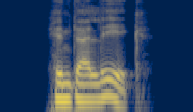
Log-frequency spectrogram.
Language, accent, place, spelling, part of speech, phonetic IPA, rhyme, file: German, Germany, Berlin, hinterleg, verb, [ˌhɪntɐˈleːk], -eːk, De-hinterleg.ogg
- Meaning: 1. singular imperative of hinterlegen 2. first-person singular present of hinterlegen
